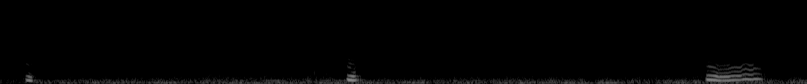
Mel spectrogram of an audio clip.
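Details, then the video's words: Maatan, a 14-year-old female American Shorthair cat ill with kidney disease, asleep and perhaps dreaming indoors: three brief, wavering, murmuring sounds with a rich harmonic tone spaced about three to four seconds apart over a quiet room hum. "いびき 夢見てるのかな？"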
